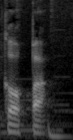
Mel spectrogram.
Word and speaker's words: COPPA: Le opzioni e le funzioni sono identiche alla grafica precedente dello YouTube Studio, tranne magari le opzioni relative alla legge COPPA, pronunciamo l'acronimo in questo modo.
